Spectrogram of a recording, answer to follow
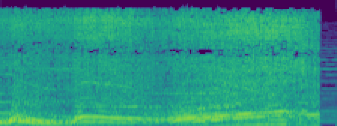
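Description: Motorcycle engine, its pitch falling as it eases off, then rising again as the throttle opens, over a steady hiss.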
